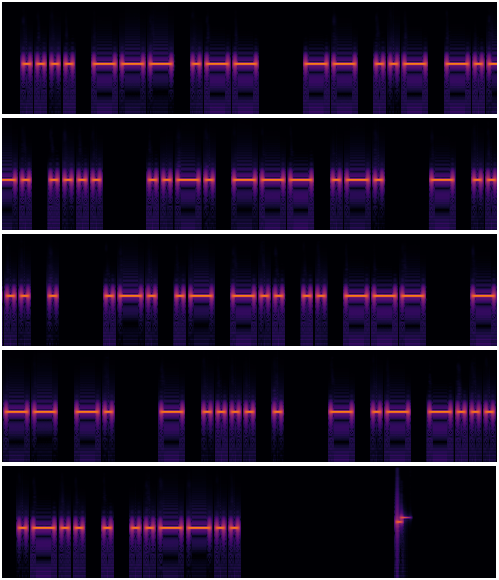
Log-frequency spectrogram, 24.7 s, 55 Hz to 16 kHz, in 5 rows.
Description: Morse code, heard as a keyed tone, about 17 wpm, 700 Hz. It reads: HOW MUCH FOR THE RADIO ON THE TABLE?
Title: Sentences from Top 1000 Words - Review Part 3 - 17wpm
